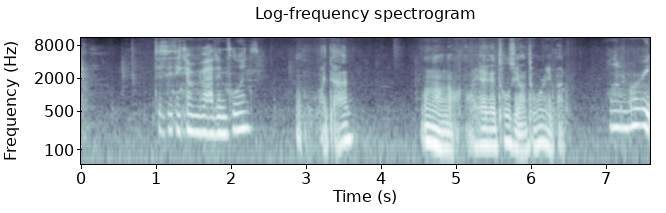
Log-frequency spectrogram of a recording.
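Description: A young man talks calmly nearby.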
